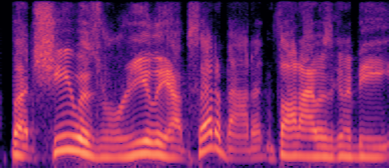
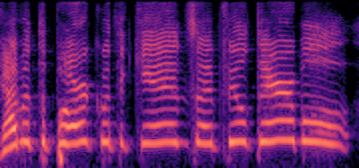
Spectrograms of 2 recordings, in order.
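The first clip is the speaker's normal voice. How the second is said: tearful wife. Retold or imitated. Wife calling from the park in tears, high mock-tearful voice. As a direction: mimic the wife crying over the bills. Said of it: "And she's in tears".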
